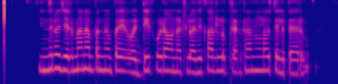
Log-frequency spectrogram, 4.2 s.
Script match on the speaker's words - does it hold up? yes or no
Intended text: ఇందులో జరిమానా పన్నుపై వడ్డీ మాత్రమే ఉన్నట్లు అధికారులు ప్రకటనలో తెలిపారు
no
